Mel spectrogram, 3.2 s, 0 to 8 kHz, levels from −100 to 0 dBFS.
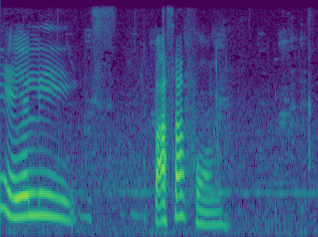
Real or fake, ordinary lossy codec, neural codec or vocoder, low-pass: real; none; none; 7.2 kHz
